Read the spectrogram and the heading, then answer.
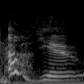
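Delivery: put-on old-fashioned fifties lady voice. Showing how to react to teasing: fifties woman reaction. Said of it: "react to it like a fifties woman and just be like".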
